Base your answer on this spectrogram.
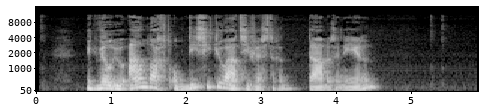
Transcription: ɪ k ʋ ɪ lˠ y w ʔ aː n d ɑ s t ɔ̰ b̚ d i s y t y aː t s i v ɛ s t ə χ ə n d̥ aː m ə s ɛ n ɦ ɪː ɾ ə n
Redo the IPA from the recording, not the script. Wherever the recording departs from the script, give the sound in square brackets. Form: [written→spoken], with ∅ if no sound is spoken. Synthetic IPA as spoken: ɪ k ʋ ɪ lˠ y w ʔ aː n d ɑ [s→χ] t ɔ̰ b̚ d i s [y→i] t y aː t s i v ɛ s t ə χ ə n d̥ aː m ə s ɛ n ɦ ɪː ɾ ə n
